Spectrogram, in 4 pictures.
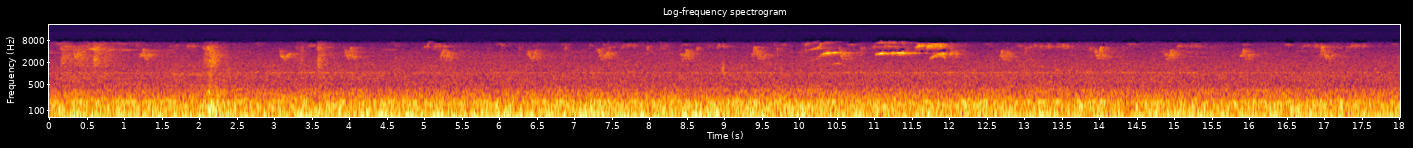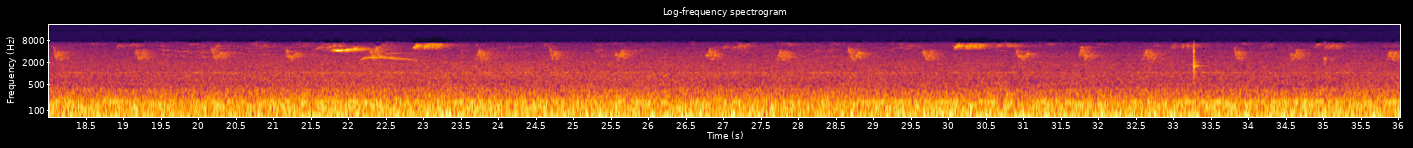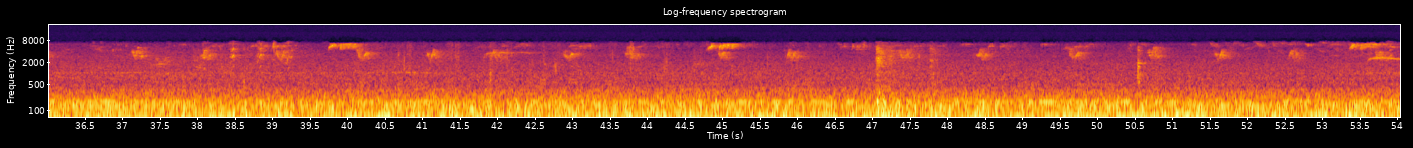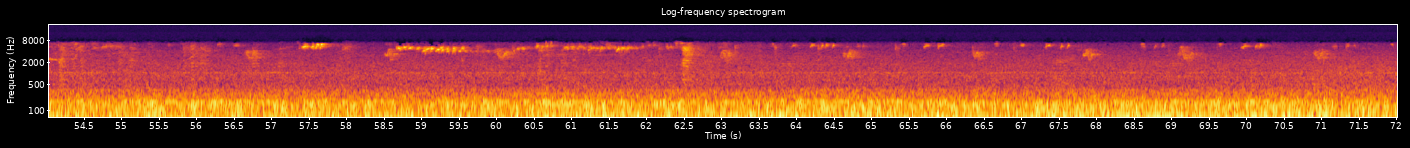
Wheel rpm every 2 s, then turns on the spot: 0, 0, 0, 0, 0, 0, 0, 0, 0, 0, 0, 0, 0, 0, 0, 0, 0, 0, 0, 0, 0, 0, 0, 0, 0, 0, 0, 0, 0, 0, 0, 0, 0, 0, 0, 0.
none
